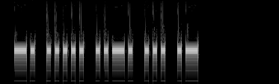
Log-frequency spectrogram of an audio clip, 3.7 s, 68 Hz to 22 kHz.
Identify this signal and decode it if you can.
Morse code, heard as a keyed tone, about 22 wpm, 700 Hz. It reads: N5FSA
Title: USA Callsign DE Callsign - 5 Characters - 22wpm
